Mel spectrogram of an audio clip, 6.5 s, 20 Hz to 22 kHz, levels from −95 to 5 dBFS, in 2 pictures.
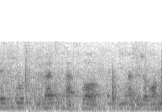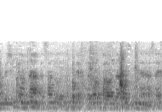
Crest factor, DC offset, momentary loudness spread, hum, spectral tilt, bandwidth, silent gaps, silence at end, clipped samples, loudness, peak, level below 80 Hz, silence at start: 28 dB; under 0.1%; 16 LU; none; -3.5 dB/octave; 5.6 kHz; none; 0 s; under 0.1%; -33 LUFS; -4 dBFS; -70 dBFS; 0 s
